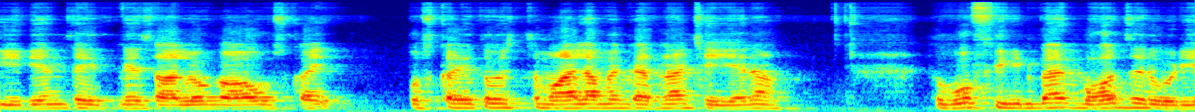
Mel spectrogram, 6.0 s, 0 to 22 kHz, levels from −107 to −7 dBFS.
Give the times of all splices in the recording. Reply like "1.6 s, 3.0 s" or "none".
none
